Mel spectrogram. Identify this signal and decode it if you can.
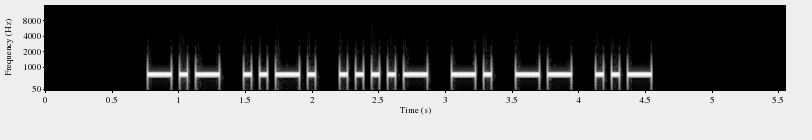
Morse code, heard as a keyed tone, about 20 wpm, 700 Hz. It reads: KF4NMU
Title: USA Call Signs Repeated 3x 20wpm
